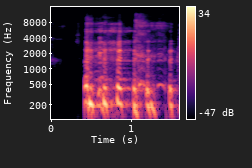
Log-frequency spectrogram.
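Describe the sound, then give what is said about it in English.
A voice fakes a cough: a quick run of loud, voiced, throaty bursts, lasting just over a second after brief silence. “The sex scene, cough.”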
